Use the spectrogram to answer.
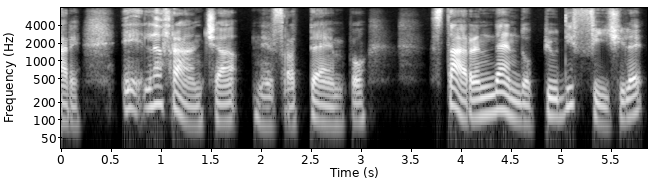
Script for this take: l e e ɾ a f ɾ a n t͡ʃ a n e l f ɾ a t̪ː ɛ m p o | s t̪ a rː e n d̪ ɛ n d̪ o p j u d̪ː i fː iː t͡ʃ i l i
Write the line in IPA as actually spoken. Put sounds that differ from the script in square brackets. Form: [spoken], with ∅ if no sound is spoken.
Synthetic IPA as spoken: [ɾ] e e [l] a f ɾ a n t͡ʃ a n e l f ɾ a t̪ː ɛ m p o | s t̪ a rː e n d̪ ɛ n d̪ o p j u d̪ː i fː iː t͡ʃ i l [e]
